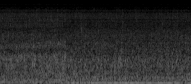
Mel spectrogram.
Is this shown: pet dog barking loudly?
no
